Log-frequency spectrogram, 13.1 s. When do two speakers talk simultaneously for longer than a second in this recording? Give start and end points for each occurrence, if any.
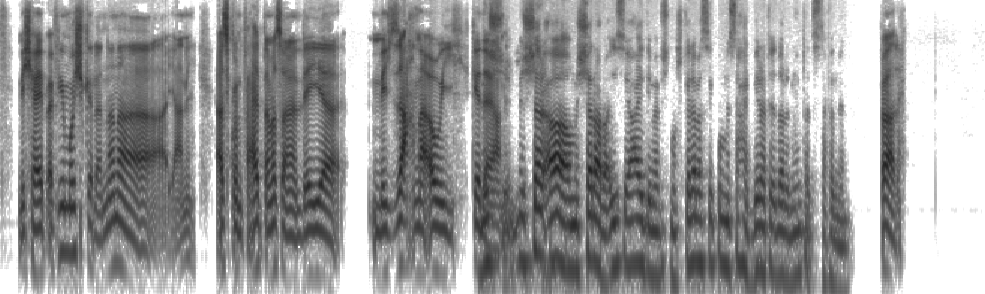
none

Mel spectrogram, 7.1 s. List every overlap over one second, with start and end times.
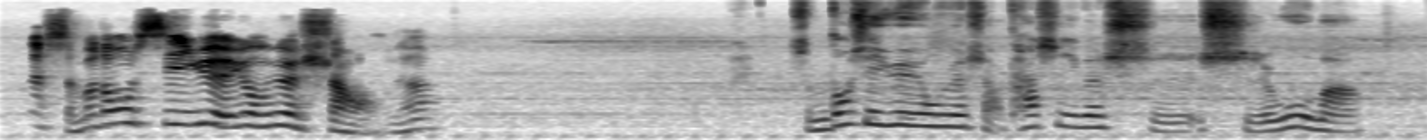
none

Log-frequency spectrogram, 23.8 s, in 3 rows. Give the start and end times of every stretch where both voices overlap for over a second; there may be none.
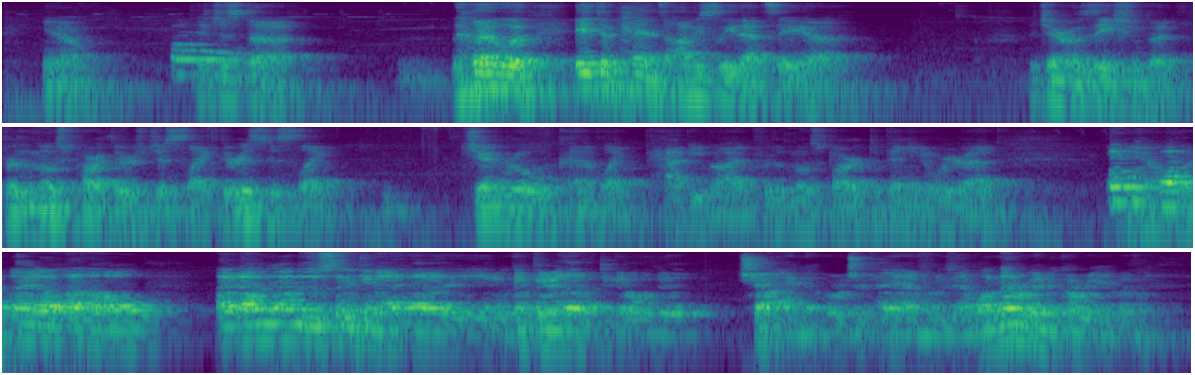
none

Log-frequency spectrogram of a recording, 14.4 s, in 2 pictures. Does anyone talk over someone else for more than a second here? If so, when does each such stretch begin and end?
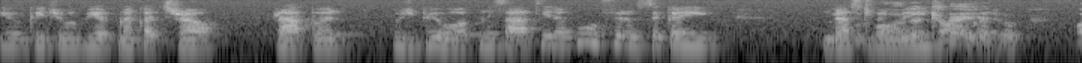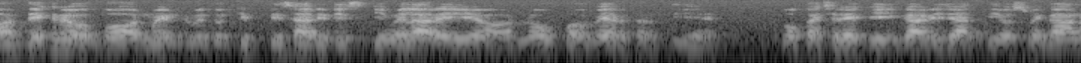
5.6-6.8

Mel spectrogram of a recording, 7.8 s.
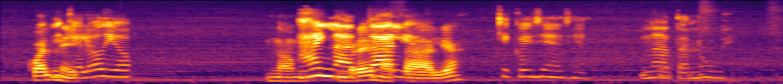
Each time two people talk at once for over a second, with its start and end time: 3.0-4.3

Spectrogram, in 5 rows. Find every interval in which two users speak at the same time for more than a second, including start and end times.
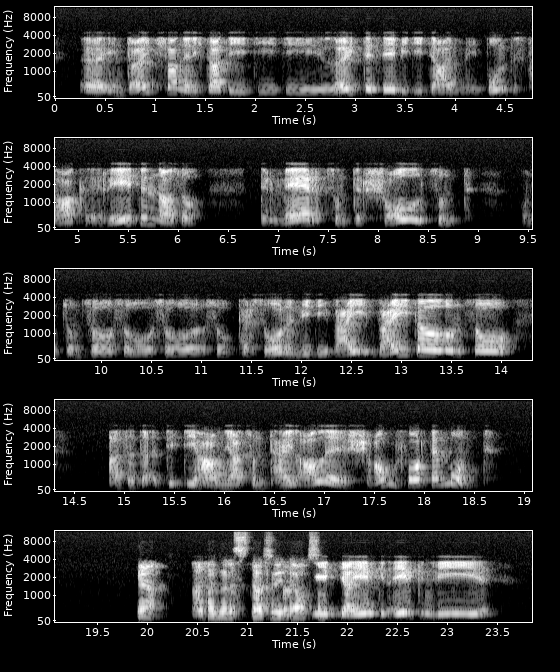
20.6-21.8

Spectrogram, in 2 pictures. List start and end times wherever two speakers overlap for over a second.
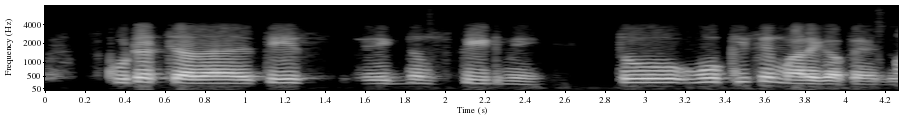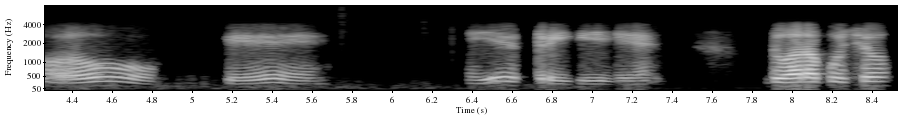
none

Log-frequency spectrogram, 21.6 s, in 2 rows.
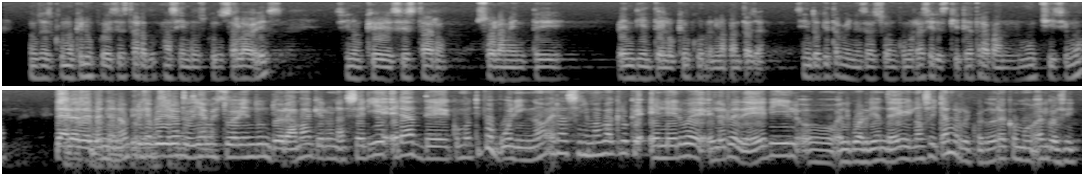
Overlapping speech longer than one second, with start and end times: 11.4-13.1

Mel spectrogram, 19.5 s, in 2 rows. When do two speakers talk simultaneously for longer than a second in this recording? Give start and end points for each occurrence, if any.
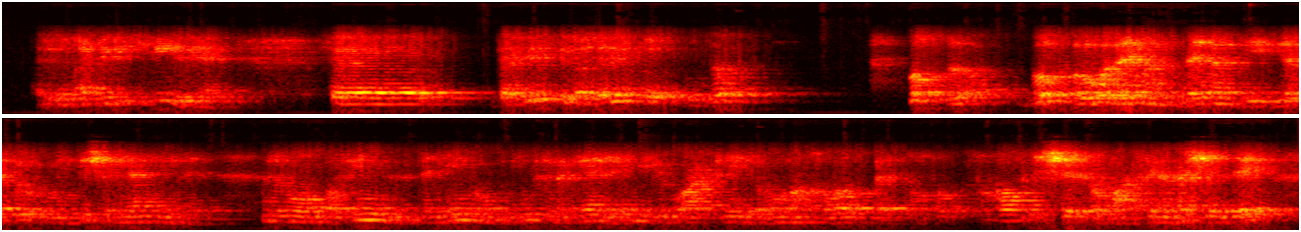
none

